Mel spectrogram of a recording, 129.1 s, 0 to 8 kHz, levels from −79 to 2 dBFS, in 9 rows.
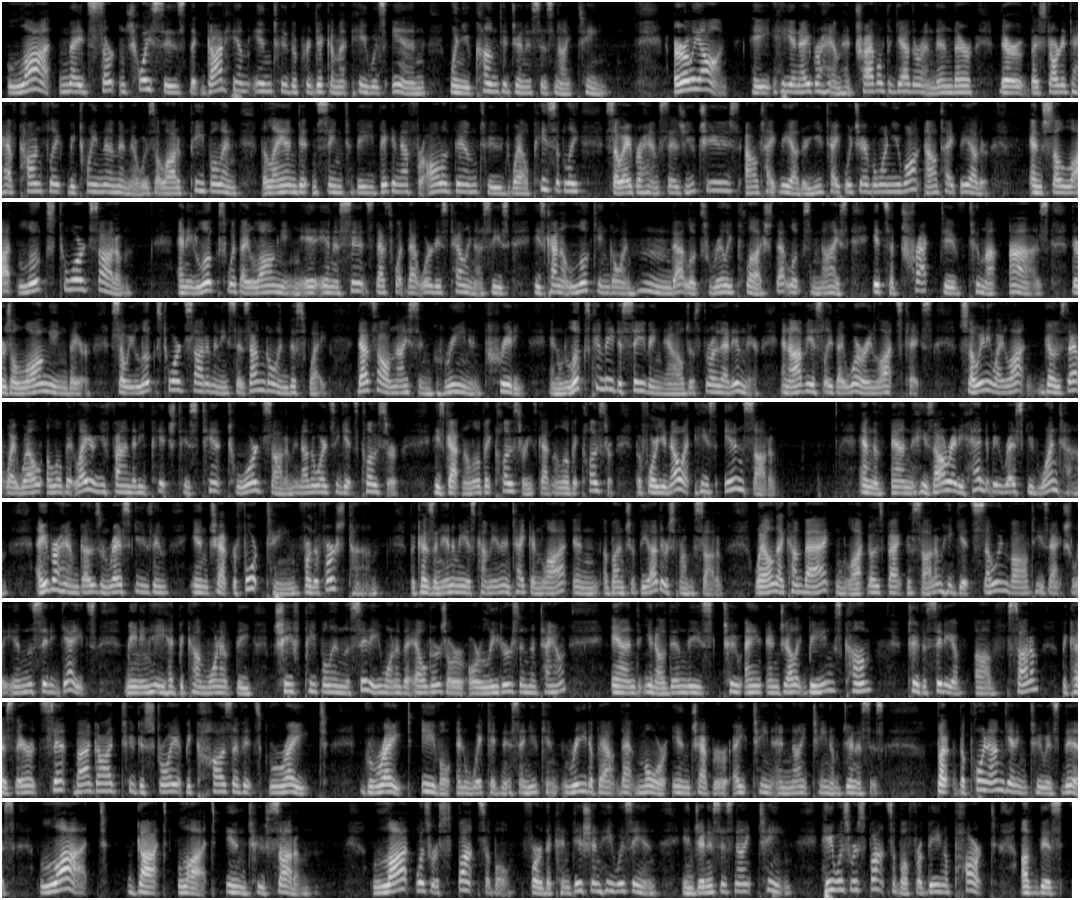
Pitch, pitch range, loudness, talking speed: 195 Hz, 180-225 Hz, -23 LUFS, 170 wpm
